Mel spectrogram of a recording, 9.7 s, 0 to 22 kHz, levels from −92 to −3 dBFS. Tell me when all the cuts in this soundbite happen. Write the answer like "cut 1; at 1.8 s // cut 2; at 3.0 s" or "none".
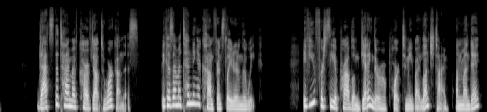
none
